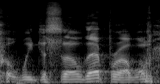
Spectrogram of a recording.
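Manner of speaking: called out loud and pleased; cheerful shout. Retold or imitated. To the lonely neighbor, a cheerful shout. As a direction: announce the fix with a happy shout. Offering neighbor a fishing buddy.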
